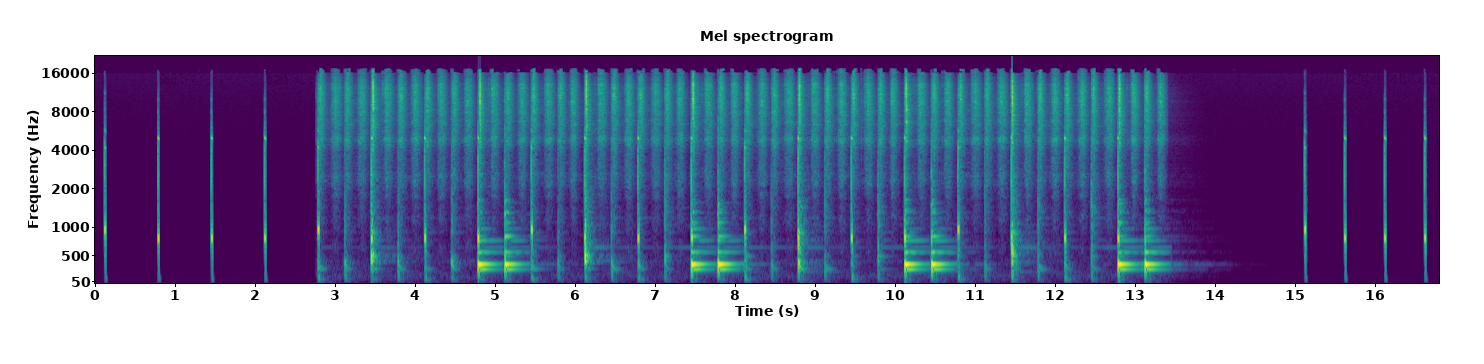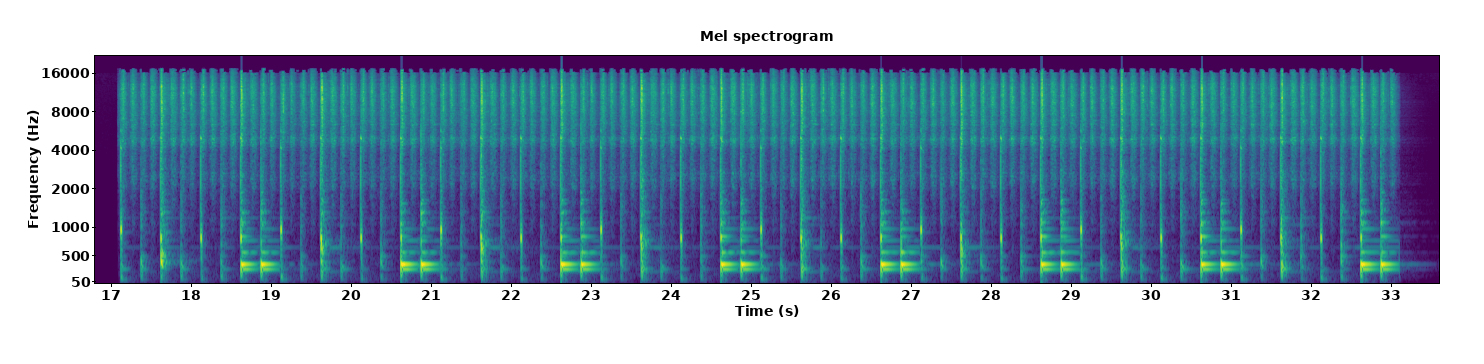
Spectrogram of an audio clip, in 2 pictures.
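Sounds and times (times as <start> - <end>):
congas: 2.8 - 13.5, 17.1 - 33.2
shaker: 2.8 - 13.5, 17.1 - 33.2.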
